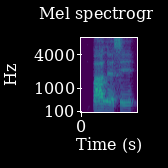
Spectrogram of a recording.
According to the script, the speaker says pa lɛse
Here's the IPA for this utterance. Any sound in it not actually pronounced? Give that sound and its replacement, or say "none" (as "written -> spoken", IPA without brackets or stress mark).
none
